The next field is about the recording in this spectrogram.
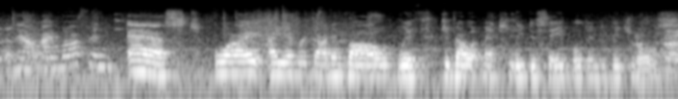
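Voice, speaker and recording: Noticeable background noise sits under a woman's voice. She talks with lively intonation and hardly any pauses. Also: medium pitch for a woman, moderate pace. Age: 70s. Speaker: doctor. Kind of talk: comedy roast set.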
